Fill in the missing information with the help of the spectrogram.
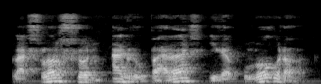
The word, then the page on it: agrupades: Catalan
